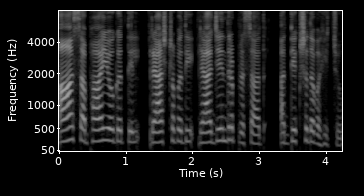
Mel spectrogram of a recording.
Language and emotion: Malayalam, neutral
